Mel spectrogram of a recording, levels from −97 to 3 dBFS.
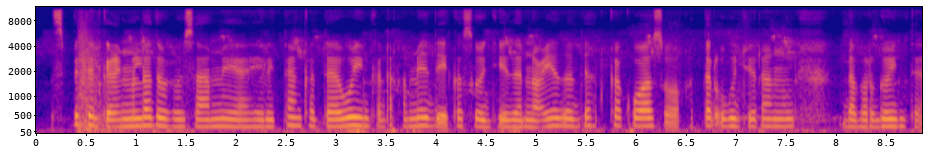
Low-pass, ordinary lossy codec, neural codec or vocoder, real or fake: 10.8 kHz; none; none; real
